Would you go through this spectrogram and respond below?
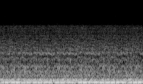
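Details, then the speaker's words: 1985 VF1000R that sat three to four years and had a poor idle. After carb cleaning and balancing with an airflow gauge, the idle is set slightly high. Smooth, even burble that revs out and returns to idle nicely, so the idle issue is fixed. "so it's revving out nicely and it's returning to idle nicely so yeah I'm happy with that"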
